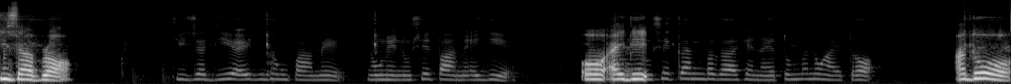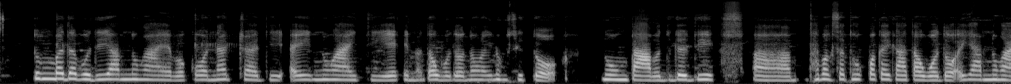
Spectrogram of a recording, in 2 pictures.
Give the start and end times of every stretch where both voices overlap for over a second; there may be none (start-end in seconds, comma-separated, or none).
none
